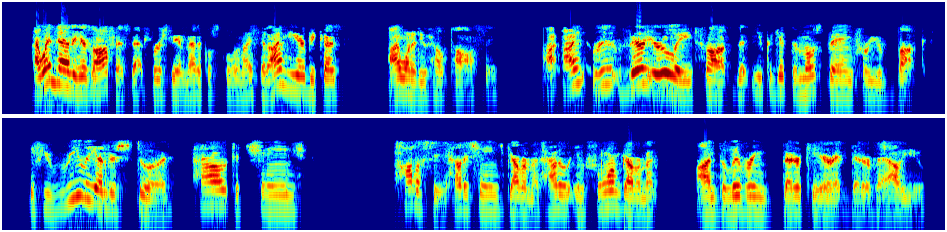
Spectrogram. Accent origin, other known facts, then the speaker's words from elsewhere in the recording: Sierra Leone; I grew up in Sierra Leone, West Africa. My parents were both working there.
